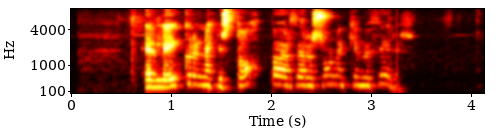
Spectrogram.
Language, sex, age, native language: Icelandic, female, 50-59, Icelandic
